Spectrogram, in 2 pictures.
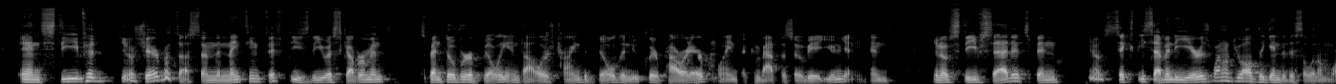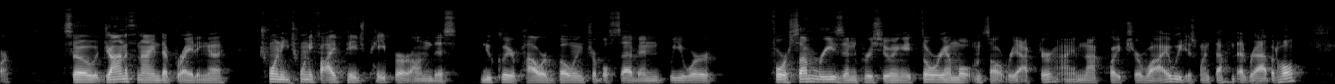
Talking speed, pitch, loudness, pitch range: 205 wpm, 110 Hz, -27 LUFS, 100-120 Hz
